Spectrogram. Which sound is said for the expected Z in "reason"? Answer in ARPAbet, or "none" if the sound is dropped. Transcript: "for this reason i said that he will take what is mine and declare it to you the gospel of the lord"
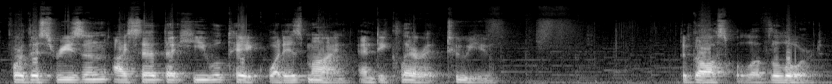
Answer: Z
